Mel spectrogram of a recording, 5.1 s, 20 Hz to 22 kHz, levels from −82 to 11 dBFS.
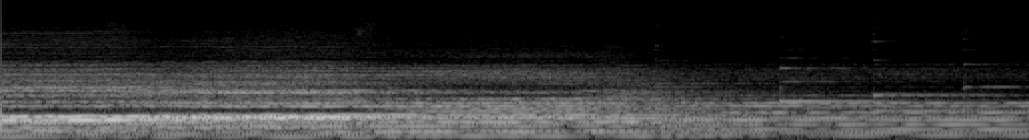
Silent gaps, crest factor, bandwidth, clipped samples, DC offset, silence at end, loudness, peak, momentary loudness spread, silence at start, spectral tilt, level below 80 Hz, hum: none; 14 dB; 8 kHz; under 0.1%; under 0.1%; 0 s; -20 LUFS; -6 dBFS; 17 LU; 0 s; -7 dB/octave; -66 dBFS; none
